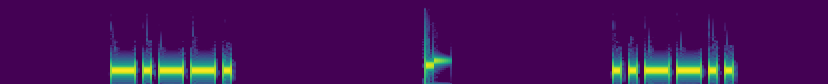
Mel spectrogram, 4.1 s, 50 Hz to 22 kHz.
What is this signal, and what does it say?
Morse code, heard as a keyed tone, about 30 wpm, 700 Hz. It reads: <KN> ?
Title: Single Character (Letter:Number:Punctuation:Prosign) 30wpm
